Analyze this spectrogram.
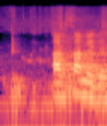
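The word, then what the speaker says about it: Ursa Major: तुमको कहां है बोलो तो स्पेलिंग अरसा मेजर के तुमको दिखाई दे रहा होगा य आर ए यूष इसको बोलते हैं य अरसा मेजर अरसा मेजर अरसा मेजर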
